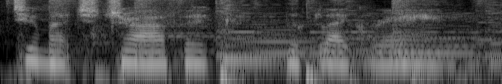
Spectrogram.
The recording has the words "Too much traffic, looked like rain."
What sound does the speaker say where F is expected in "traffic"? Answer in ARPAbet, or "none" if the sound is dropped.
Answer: F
